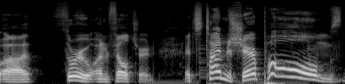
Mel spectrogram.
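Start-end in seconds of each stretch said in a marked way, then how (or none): 1.8-3.4 1 excited announcement. Acted. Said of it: "I smiled brightly ... excitement came through".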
